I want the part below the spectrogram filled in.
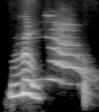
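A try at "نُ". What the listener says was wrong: Okay, don't jerk it at the end, darling, yeah? Nu. Okay, so when you finish, yeah, just make it nice and soft. Nu.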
